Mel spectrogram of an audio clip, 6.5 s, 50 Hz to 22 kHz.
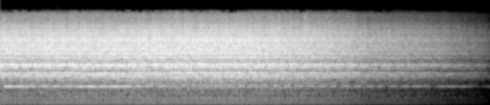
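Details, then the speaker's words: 1981 Honda F200 garden tiller, small single cylinder, warming up with handle engaged and tines in the air to recirculate oil after sitting about a year: steady, bright, even buzz at constant speed, then fading; normal healthy running. "But I'm going to go ahead and let this thing warm up and go through the engage the handle with the tines in the air just to recirculate all the oil and give this thing some exercise."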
